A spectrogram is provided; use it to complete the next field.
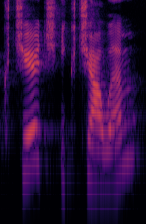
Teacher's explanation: zgodnie z małopolską zasadą, że [ch] przechodzi tam w [k].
